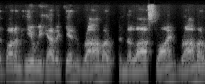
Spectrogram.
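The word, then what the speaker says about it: राम: hello to someone is ram ram ram ram of course is rama rama in hindi in the hindi pronunciation they dropped the end the short a at the end of the a the rama uh so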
